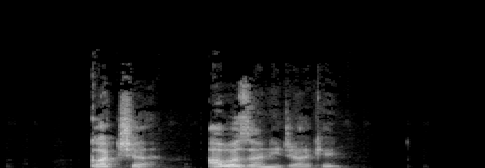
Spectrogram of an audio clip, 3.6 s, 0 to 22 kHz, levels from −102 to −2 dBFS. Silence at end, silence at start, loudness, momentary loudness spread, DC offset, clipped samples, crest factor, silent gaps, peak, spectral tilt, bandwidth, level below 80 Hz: 1.1 s; 0.7 s; -27 LUFS; 16 LU; under 0.1%; under 0.1%; 26 dB; none; -6 dBFS; -3 dB/octave; 12.5 kHz; -72 dBFS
